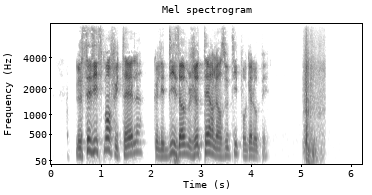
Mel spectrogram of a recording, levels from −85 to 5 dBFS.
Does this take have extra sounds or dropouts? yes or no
yes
